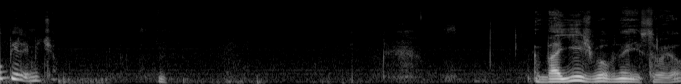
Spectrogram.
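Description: An elderly man speaks calmly and slowly, close to a microphone, with long pauses.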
